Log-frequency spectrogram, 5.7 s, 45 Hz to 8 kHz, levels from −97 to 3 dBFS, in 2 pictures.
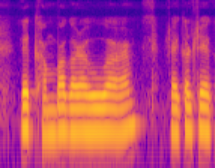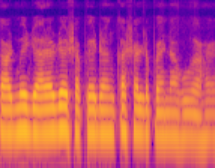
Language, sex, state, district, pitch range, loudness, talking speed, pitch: Hindi, male, Bihar, Kishanganj, 135-145 Hz, -17 LUFS, 165 wpm, 140 Hz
